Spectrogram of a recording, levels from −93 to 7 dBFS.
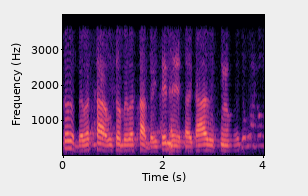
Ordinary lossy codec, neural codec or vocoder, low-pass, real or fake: none; codec, 16 kHz in and 24 kHz out, 1 kbps, XY-Tokenizer; 3.6 kHz; fake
